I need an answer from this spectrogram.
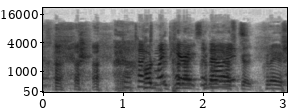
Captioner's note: they chuckle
